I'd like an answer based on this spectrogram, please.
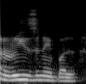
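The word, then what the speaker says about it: reasonable: ओ पढ़ दिया, ओ को ओ, लेकिन बड़ी स्पेलिंग्स में ओ को अ पढ़ते हैं अक्सर। तो ये हो गया रीजनेबल, यानी उचित, तर्क संगत, रीजनेबल।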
